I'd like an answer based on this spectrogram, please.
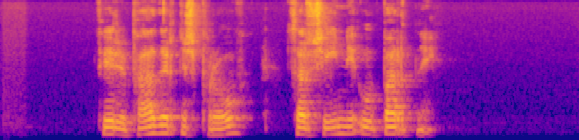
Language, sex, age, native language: Icelandic, male, 60-69, Icelandic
